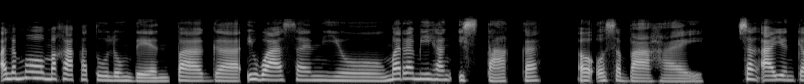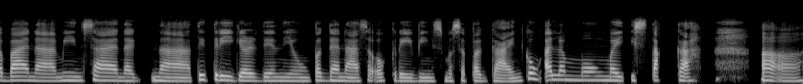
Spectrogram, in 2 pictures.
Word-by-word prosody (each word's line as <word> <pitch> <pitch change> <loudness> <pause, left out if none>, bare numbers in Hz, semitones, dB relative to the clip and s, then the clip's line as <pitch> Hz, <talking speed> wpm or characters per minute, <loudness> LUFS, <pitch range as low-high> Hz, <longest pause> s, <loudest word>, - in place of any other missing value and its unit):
alam 260 +3 +4
mo 300 - +1
makakatulong 220 -7 0
din 155 0 0
'pag, 175 -2 +3
ah, 160 -2 +2
iwasan 205 -3 +1
'yung 175 -2 -2
maramihang 245 -4 +1
stock, 160 -4 0 0.7
oo, 175 -1 +2
sa 185 +1 -1
bahay. 145 -1 -2 0.3
Sang-ayon 210 -4 +3
ka 195 - +1
ba, 185 0 +4
na 165 -2 +1
minsan 180 +1 +1
nag 165 -1 -2
na-ti-trigger 175 +2 +1
din 170 0 -2
'yung 160 0 -4
pagnanasa 175 -3 0
o 160 - 0
cravings 160 -2 -3
mo 160 - -3
sa 165 - +2
pagkain 150 -1 0
kung 260 -2 +2
alam 215 0 +3
mong 195 0 -2
may 185 -1 +1
stock 195 - +3
ka? - - +3 0.7
Oo. 165 -3 +1
180 Hz, 130 wpm, -23 LUFS, 160-200 Hz, 0.7 s, alam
